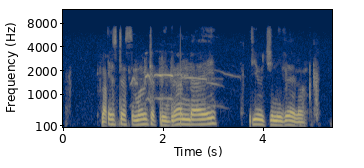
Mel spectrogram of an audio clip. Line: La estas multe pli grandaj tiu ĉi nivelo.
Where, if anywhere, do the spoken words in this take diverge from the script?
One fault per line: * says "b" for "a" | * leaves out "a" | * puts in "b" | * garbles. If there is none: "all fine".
all fine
